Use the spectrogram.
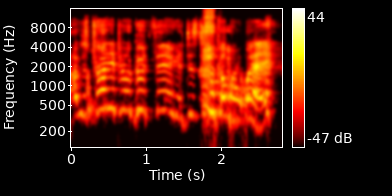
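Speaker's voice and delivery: high-pitched, laughing self-defence; mock-defensive protest. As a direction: plead your case in a squeaky-high comic wail. Retold protest to teasing kids.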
